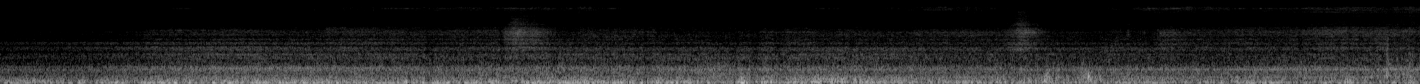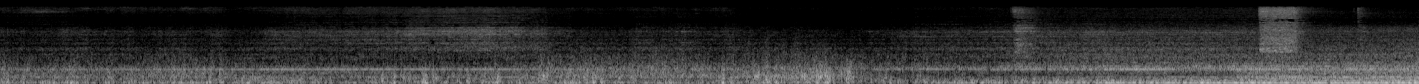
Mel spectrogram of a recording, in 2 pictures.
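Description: BNSF freight train of diesel locomotives hauling tank cars, running round a curve with a steady rumble and a thin steady whine, growing louder over the last few seconds as the locomotives pass close by.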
